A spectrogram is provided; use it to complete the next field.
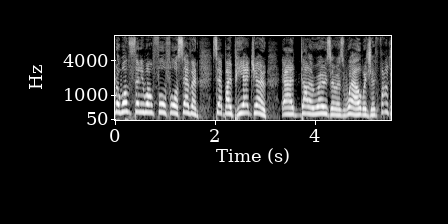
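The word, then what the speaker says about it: Pedro de la Rosa: corner that record at 131 447 set by joe dala rosa as well which had found out that's how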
